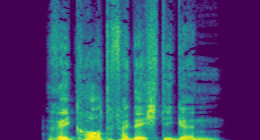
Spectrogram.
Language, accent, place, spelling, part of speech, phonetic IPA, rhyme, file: German, Germany, Berlin, rekordverdächtigen, adjective, [ʁeˈkɔʁtfɛɐ̯ˌdɛçtɪɡn̩], -ɔʁtfɛɐ̯dɛçtɪɡn̩, De-rekordverdächtigen.ogg
- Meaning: inflection of rekordverdächtig: 1. strong genitive masculine/neuter singular 2. weak/mixed genitive/dative all-gender singular 3. strong/weak/mixed accusative masculine singular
